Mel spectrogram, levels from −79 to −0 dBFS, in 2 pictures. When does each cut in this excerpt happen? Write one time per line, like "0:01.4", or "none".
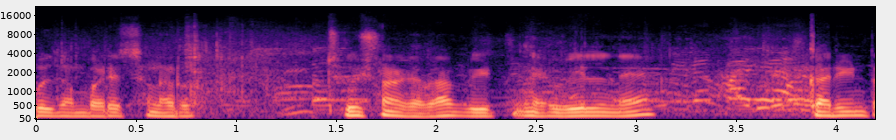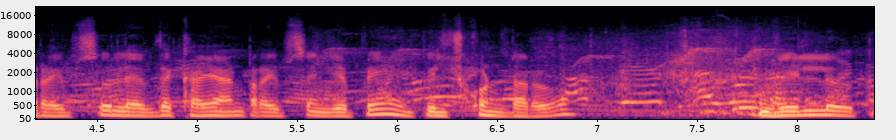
0:01.3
